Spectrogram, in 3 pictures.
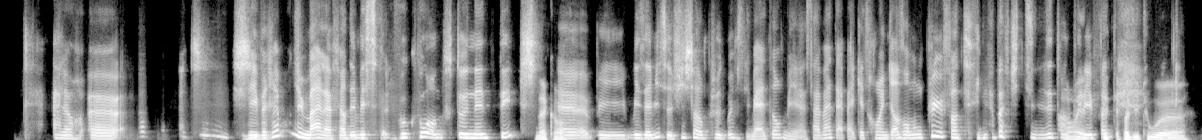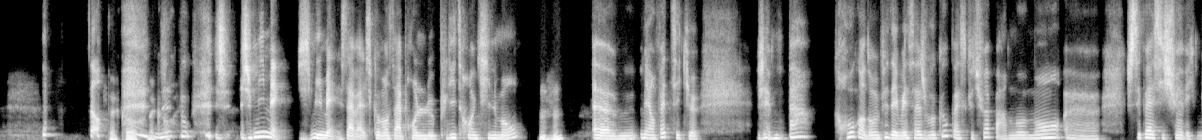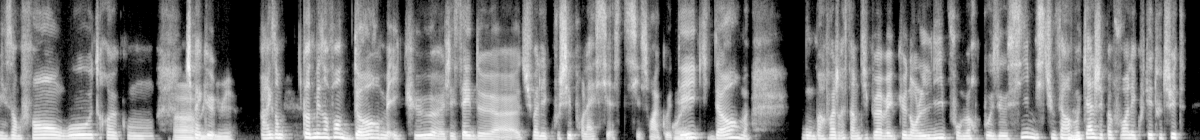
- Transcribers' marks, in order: "messages" said as "baisselles"; other background noise; laughing while speaking: "enfin, tu es capable d'utiliser ton téléphone"; laugh
- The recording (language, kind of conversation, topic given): French, podcast, Comment les textos et les émojis ont-ils compliqué la communication ?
